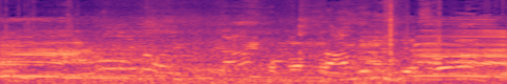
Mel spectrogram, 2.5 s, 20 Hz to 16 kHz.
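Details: Cattle lowing at a livestock market on 16 April 2024, where young Sahiwal bulls are bought for resale. Drawn-out harmonic moos waver and overlap, set against steady crowd chatter and nearby voices.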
